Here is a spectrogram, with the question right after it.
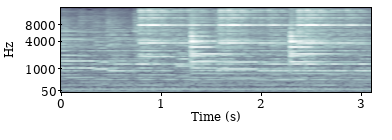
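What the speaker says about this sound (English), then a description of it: "Bell hit. Bell's ringing!" A bell rings in Final Fantasy 9 at Gizamaluke's Grotto, with two or three bright, sustained chimes struck about a second apart that ring out with long shimmering overtones.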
